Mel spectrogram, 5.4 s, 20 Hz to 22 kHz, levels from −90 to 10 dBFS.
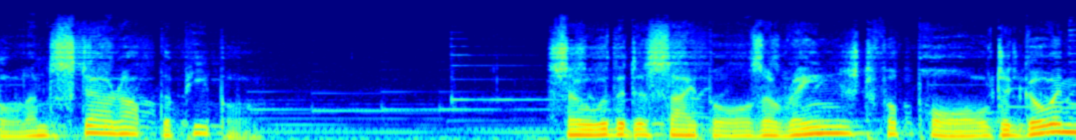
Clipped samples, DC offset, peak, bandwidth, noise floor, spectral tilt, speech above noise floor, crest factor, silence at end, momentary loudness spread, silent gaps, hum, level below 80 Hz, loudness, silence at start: under 0.1%; under 0.1%; -6 dBFS; 12.5 kHz; -49 dBFS; -6.5 dB/octave; 27 dB; 16 dB; 0 s; 12 LU; none; none; -46 dBFS; -23 LUFS; 0 s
